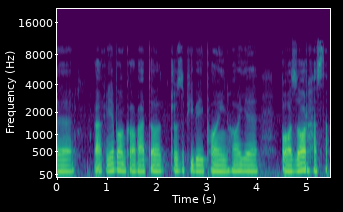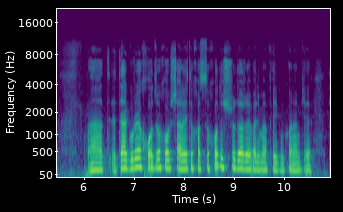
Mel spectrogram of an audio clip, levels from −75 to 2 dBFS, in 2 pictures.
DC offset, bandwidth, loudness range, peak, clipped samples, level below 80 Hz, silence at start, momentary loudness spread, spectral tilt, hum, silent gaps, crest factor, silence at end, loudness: under 0.1%; 11.5 kHz; 4 LU; -2 dBFS; under 0.1%; -46 dBFS; 0 s; 9 LU; -7.5 dB/octave; none; none; 18 dB; 0 s; -21 LUFS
